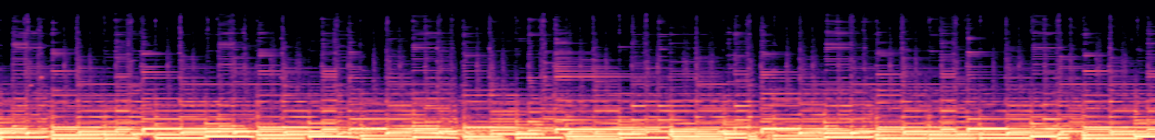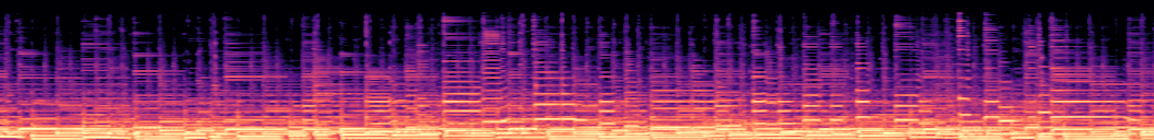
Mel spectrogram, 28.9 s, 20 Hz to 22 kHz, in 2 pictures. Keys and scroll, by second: 3.4 F1, 3.8-4.2 typing, 7.1 shift+F6, 11.8 F1, 14.7 -, 18.4 -, 19.0 space, 20.0 -, 26.2-26.8 typing.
